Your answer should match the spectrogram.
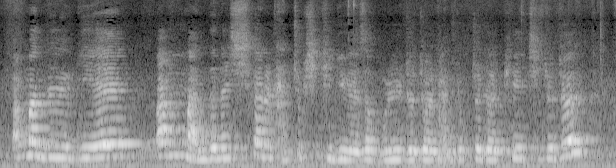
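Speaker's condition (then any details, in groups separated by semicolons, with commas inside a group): No condition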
